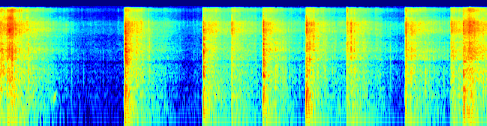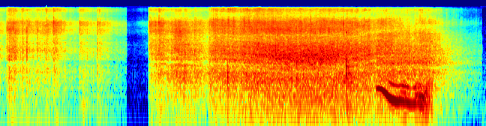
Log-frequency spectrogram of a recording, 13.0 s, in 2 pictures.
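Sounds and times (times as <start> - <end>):
pan sizzling after deglazing with sauce: 2.7 - 12.8.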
